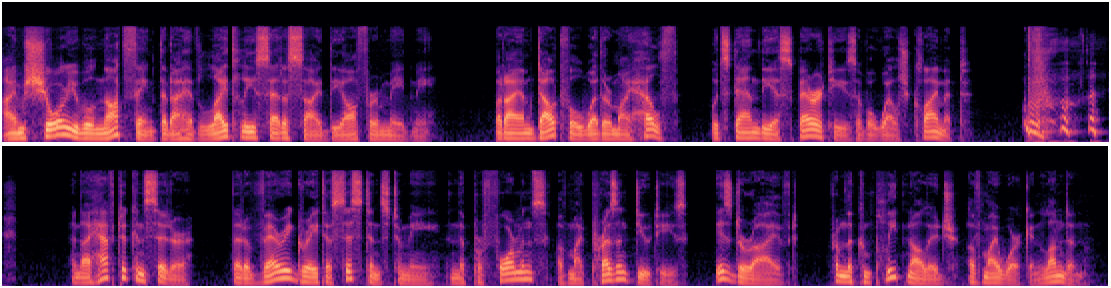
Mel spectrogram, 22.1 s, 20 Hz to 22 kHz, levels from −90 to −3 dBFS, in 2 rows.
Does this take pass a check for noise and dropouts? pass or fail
fail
